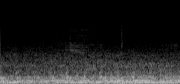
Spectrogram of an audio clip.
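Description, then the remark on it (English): Steady low rumble of a car being driven to a car wash in light traffic, heard from inside the cabin, with constant road and engine noise filling the background at an even level throughout. “Yeah, that's why we got some focusing on the driving.”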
